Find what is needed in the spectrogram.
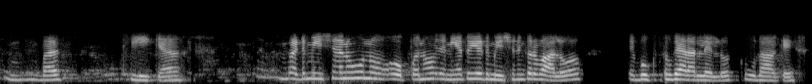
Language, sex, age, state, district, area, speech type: Punjabi, female, 30-45, Punjab, Pathankot, rural, conversation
